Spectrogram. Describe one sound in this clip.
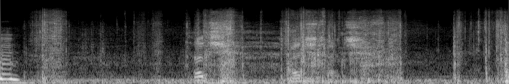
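A blade slices through packing tape on a cardboard box.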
